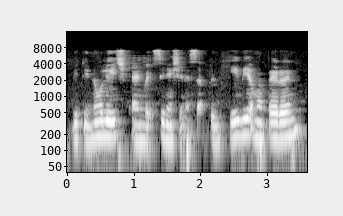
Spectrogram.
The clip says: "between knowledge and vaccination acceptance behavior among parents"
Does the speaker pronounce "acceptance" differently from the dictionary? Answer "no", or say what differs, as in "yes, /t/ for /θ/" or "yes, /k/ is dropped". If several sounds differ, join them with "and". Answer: yes, /k/ is dropped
